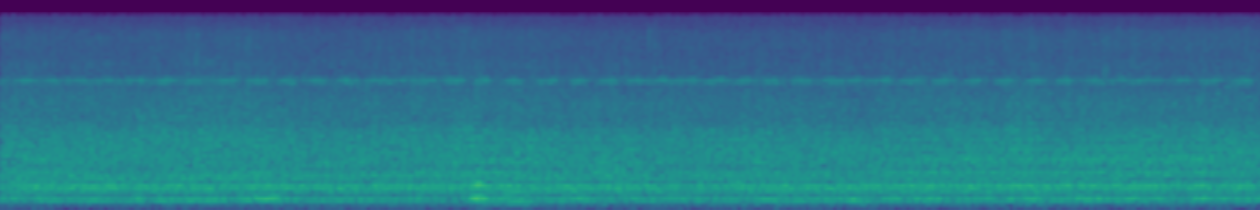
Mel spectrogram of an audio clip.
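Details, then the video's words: Continuous hum of numerous bees, a thick even buzz of overlapping wingbeats with one bee passing near the microphone around the fourth second, a faint high tone persisting throughout. "bees therapy relaxing natural buzzing sound"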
